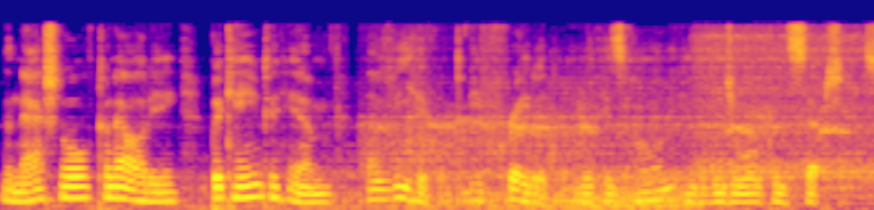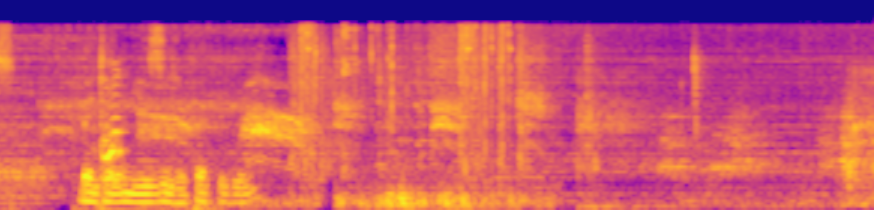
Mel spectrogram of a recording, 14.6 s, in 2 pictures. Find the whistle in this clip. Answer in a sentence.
You can't hear the whistle here.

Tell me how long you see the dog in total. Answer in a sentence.
You can hear the dog for 2 seconds altogether.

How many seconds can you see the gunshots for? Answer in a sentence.
The gunshots can be heard for 2 seconds in total.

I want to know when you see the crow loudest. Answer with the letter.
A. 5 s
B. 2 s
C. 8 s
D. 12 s
C.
